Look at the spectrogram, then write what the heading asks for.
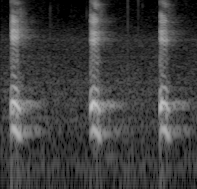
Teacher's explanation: với âm y ngắn này thì sẽ thấy có luồng khí đập vào tay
